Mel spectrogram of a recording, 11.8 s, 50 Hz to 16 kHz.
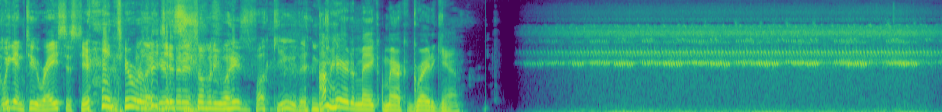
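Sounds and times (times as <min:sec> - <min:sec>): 
laughter: 0:00.0 - 0:04.8
speech: 0:00.0 - 0:05.8
chorus of crickets chirping: 0:06.6 - 0:11.7.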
